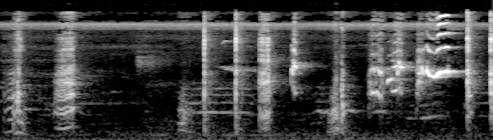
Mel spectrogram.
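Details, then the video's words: Young Javan myna giving harsh nasal chatters and clicks, building to a squeaky high whistled phrase near the end. "Masteran Burung Jalak Muda - Jalak Kebo gacor Banyak Isian"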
